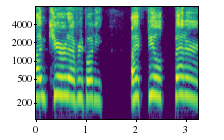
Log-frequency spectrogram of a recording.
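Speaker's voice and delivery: high, ecstatic, triumphant proclaiming voice. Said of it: "I'm like".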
